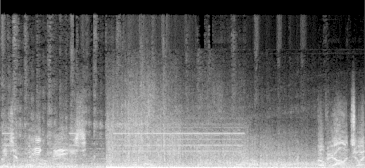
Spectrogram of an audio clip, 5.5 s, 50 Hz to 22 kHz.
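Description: A deep rumbling blast rolls out in the Ace Combat 7 flight game, loud and sustained under a constant roar of engines and combat noise, with radio chatter over it.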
